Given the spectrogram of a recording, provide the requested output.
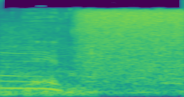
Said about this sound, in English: So here I am outside the Trevi Fountain. It's a lot of water flowing over a lot of stone.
